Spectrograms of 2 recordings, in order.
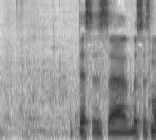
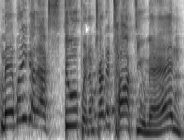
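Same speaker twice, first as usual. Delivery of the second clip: irritated cashier; 5 dB louder than usual. Acted. Cashier loses patience with poet.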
